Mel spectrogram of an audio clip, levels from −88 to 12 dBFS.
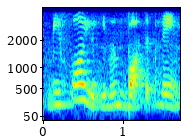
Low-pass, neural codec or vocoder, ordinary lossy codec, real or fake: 3.6 kHz; codec, 44.1 kHz, 7.8 kbps, DAC; none; fake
